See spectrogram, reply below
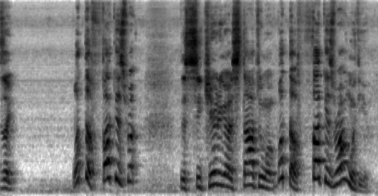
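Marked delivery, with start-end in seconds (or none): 1.1-2.1 high-pitched, retold incredulous challenge; outraged disbelief. Guard cutting off the strangler's excuse, outraged disbelief. 4.2-5.5 high-pitched, imitated scolding; outraged disbelief. Security guard confronting the man who strangled a child, outraged disbelief.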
